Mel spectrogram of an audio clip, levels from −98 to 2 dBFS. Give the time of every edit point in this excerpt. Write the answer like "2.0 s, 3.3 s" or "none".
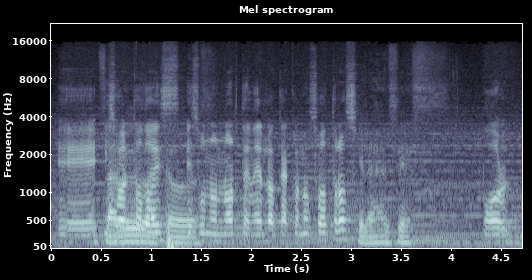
3.0 s

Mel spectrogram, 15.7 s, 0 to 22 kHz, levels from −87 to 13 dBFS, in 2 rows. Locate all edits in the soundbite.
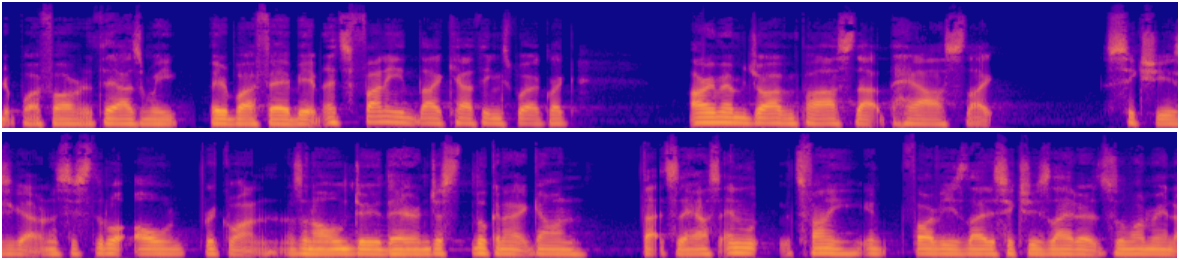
1.2 s, 2.1 s

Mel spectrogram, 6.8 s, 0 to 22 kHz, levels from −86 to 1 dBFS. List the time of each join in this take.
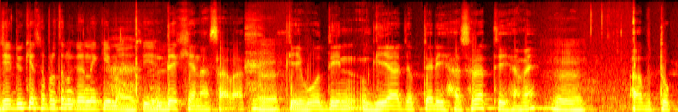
2.4 s

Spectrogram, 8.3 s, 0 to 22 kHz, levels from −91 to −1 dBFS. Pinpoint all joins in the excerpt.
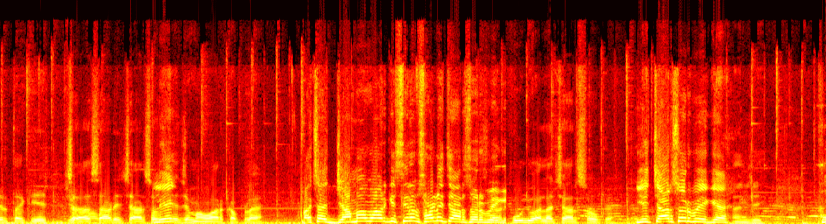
5.0 s

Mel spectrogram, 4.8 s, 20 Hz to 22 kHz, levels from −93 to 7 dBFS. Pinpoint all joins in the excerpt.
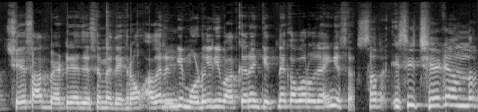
3.6 s

